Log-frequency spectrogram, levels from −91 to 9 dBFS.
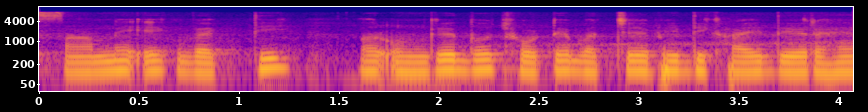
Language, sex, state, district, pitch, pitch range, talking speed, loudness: Hindi, male, Uttar Pradesh, Lalitpur, 125 Hz, 115-130 Hz, 190 wpm, -15 LUFS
